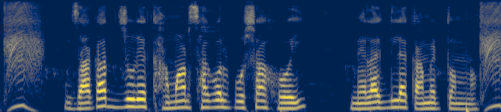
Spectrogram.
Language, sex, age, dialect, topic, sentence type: Bengali, male, 25-30, Rajbangshi, agriculture, statement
